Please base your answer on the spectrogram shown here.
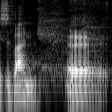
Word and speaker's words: Swann: au moins deux occurrences soi n'est prononcée svan par norpois c'est norpois lorsqu'il vient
